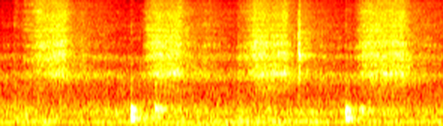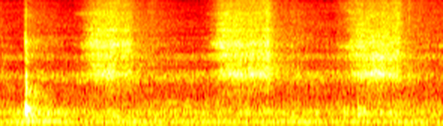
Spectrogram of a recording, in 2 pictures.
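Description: A solid green floral foam block with a blue-purple glitter coat is held in the hand and carved along its edge with a utility knife. Repeated bright, crunchy rasping strokes are heard, broken by four sharp snaps as foam chips break off.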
